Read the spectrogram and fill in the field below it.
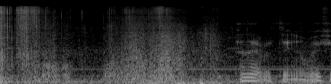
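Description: Clothing rustles against a microphone.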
